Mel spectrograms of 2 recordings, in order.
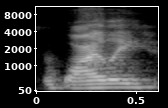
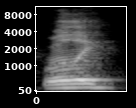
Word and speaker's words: Wiley: I'm going to guess Wiley as the last name. Is that the correct pronunciation? Willie.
